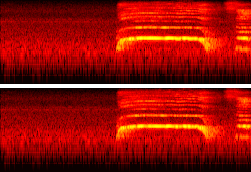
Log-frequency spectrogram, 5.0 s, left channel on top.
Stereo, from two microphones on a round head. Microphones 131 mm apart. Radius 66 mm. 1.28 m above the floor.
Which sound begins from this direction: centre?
A shout, at 2.3 s.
